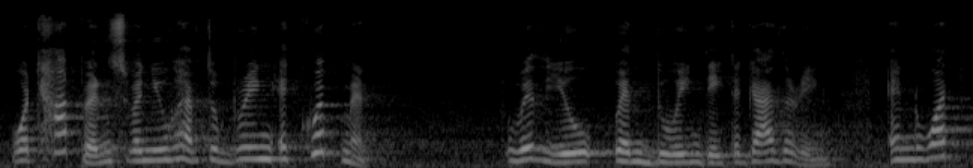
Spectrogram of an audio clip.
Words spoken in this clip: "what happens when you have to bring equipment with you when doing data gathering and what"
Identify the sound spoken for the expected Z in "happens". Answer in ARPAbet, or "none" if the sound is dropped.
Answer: S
